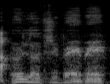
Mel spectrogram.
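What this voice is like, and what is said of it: Deep growly impersonated voice. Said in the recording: “this kind of growly voice ... do a Barry White impersonation”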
